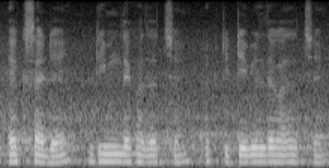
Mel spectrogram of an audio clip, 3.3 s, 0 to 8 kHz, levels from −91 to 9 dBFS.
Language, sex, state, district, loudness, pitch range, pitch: Bengali, male, Tripura, West Tripura, -17 LUFS, 120-130 Hz, 125 Hz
